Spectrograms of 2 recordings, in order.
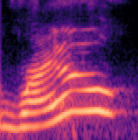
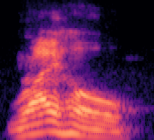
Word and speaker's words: Riho: You said wait, Rhino? No, Raiho. It's Raiho. R-I-H-O.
